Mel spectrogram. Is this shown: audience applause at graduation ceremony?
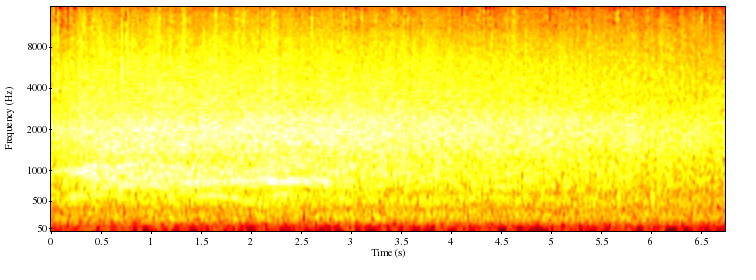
yes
